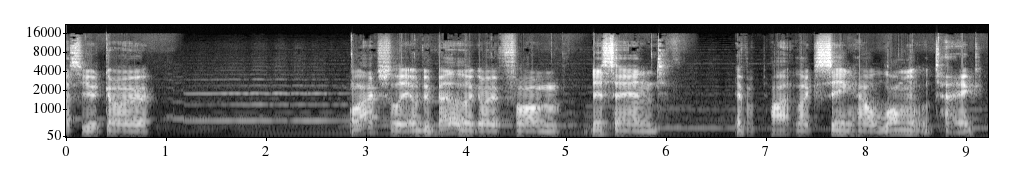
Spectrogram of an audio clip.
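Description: A young man giving casual, unhurried gameplay commentary, musing to himself as he plays. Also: medium pitch, a bit bright. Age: young adult. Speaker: game streamer. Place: small room indoors at home. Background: game music.

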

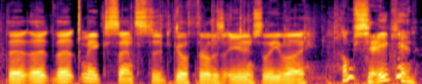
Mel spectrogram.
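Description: Excited man fishing from a boat. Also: medium pitch. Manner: enthusiastic, chatty, quick bursts of excitement. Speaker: fishing channel host. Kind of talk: excited outdoor fishing vlog. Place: small fishing boat on a windy lake outdoors. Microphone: action camera on the boat.

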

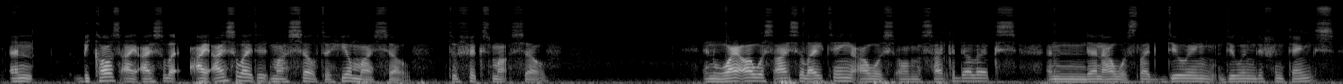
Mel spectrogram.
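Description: A young man whose first language is Czech, speaking outdoors into a phone in a halting, confessional way, restarting words and swearing casually. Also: mid-range voice, fairly bright tone, slight background noise, rough recording. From Czech Republic. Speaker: vlogger. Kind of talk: personal confessional monologue. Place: outdoors on a grassy hilltop. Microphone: phone camera held low.

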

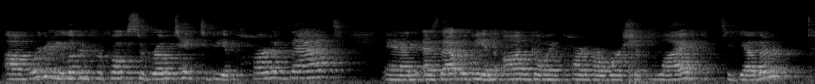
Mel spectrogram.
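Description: An older woman pastor with a booming voice giving church announcements and a benediction, recorded by a distant phone in a large sanctuary. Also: moderate pace, slight background noise. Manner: booming, expressive, gesturing widely. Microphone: phone on a tripod from afar. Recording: echoey sanctuary from far off.

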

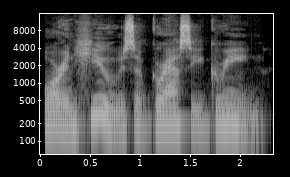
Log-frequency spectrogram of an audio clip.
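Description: A woman reading a rhyming children's book aloud with measured, deliberate phrasing. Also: low voice, little pitch movement. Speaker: children's author and narrator.

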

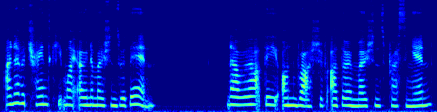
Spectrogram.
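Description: Woman acting a soft, creaky-voiced lovestruck dragon. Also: on the high side, no echo. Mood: remorseful, tender. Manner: soft, hesitant, often dropping into breathy whispers. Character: lovestruck female dragon, possessive yet tender and remorseful. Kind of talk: intimate roleplay audio drama.

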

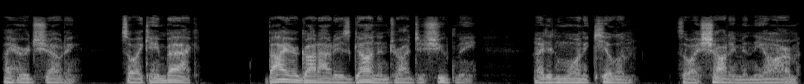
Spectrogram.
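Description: A calm Old West gunfighter, played by a male reader, very low and quiet. He speaks slowly and gently with a hard edge, in a close, dry storybook recording. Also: breathy edge, no room sound, full character voice. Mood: calm, gentle. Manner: calm, slow, gentle but hard-edged. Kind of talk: audiobook character dialogue.

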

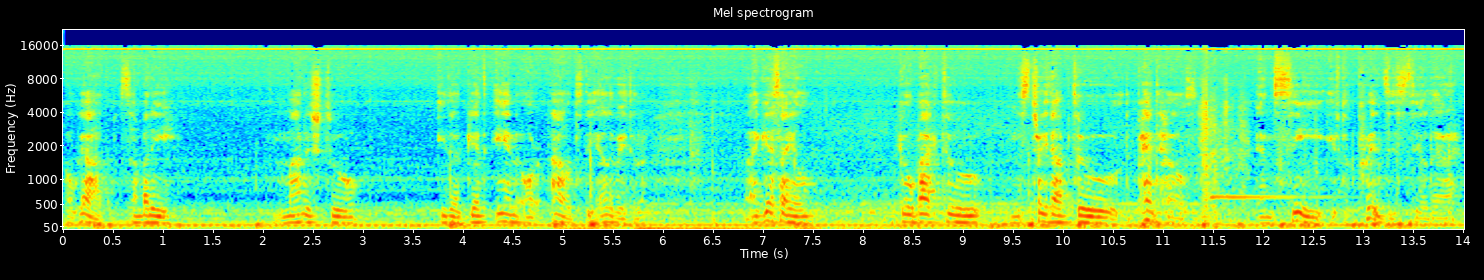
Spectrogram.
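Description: A man playing a video game and speaking in character, in a halting way that repeats words. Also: medium pitch, noisy background. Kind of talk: in-character roleplay game commentary. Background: game music.

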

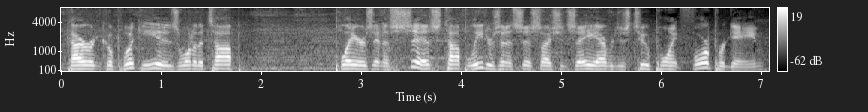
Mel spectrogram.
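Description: A young man giving steady pregame basketball commentary as the broadcast announcer, sometimes correcting himself. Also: a little high, normal speed, slight background noise. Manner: steady informative delivery, self-correcting. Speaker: play-by-play announcer.

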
